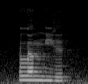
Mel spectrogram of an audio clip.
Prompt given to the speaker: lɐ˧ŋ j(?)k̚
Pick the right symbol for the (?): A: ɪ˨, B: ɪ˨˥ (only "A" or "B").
A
